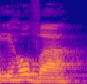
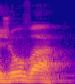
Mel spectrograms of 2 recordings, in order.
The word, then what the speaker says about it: Yehová: Então, E é Shevá, Rolam é O e Kamatz é um A. Então, A, Jeová ou Yehová. Em hebraico é Yehová, em português é Jeová.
